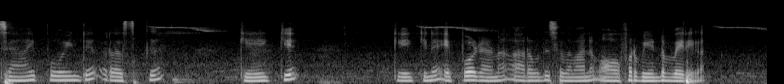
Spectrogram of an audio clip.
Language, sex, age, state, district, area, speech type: Malayalam, female, 30-45, Kerala, Alappuzha, rural, read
